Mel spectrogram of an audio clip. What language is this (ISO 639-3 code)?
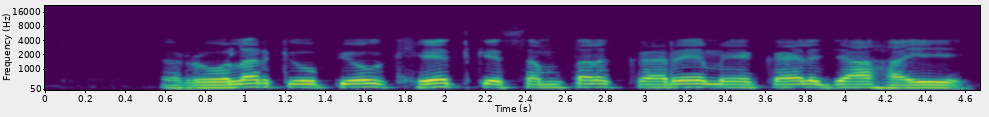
mag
